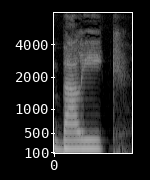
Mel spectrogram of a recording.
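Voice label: "balík", Slovak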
